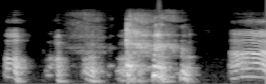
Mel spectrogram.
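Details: Adult coughing while sick with chest congestion and a hacking cough during allergy season.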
